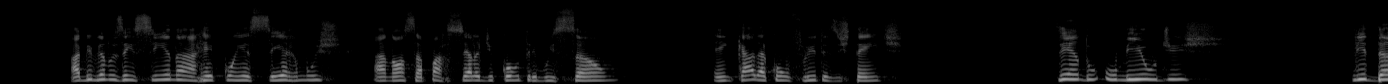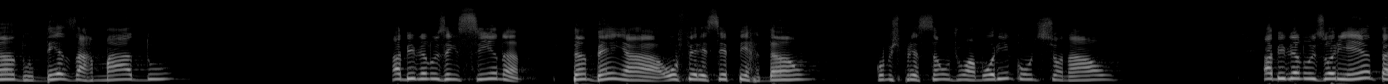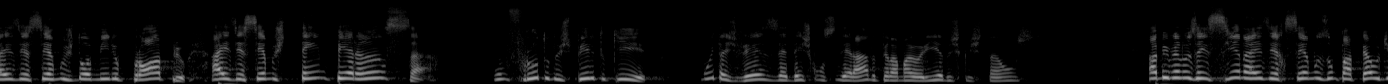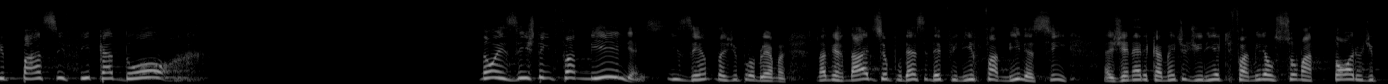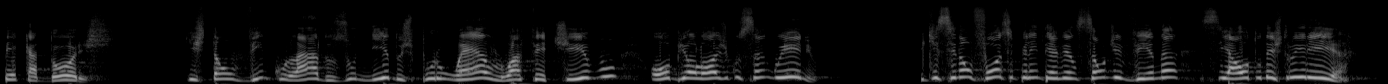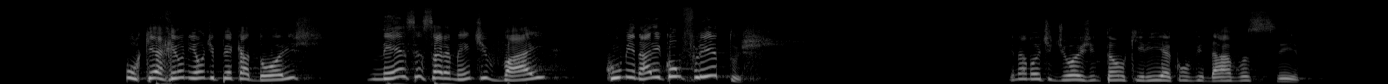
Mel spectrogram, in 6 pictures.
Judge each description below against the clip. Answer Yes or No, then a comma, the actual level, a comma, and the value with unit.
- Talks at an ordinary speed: No, slow, 95 wpm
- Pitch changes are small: No, average, 5.1 semitones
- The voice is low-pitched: No, high, 240 Hz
